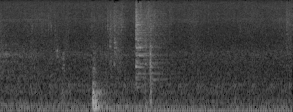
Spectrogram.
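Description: A single heavy metallic clunk, abrupt, as a trailer's brake mechanism knocks together when braking, followed by a fainter knock, over a steady low rumble like a moving vehicle. Nobody speaks.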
